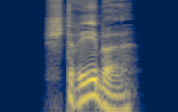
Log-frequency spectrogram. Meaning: inflection of streben: 1. first-person singular present 2. first/third-person singular subjunctive I 3. singular imperative
- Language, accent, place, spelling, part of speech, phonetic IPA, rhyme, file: German, Germany, Berlin, strebe, verb, [ˈʃtʁeːbə], -eːbə, De-strebe.ogg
